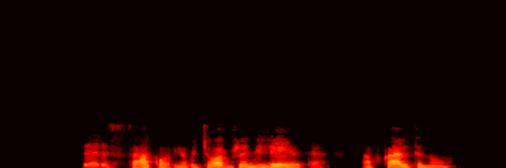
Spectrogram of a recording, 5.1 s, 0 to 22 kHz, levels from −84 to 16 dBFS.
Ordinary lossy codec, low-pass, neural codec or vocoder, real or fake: MP3, 24 kbps; 7.2 kHz; autoencoder, 48 kHz, 32 numbers a frame, DAC-VAE, trained on Japanese speech; fake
